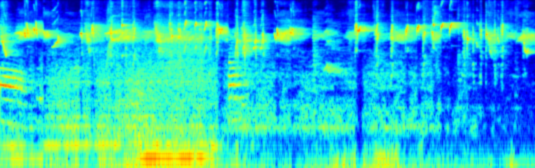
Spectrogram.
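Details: Full isian song from a gacor Javan pied starling: a long run of high squeaky chatter and whistled notes, with some short rising calls in between and a background hiss and hum.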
